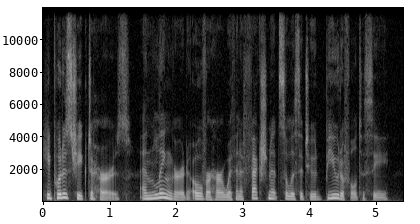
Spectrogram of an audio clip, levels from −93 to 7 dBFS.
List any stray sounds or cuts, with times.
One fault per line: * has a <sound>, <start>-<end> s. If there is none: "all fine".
all fine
